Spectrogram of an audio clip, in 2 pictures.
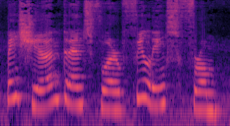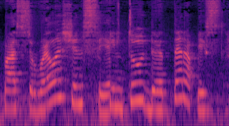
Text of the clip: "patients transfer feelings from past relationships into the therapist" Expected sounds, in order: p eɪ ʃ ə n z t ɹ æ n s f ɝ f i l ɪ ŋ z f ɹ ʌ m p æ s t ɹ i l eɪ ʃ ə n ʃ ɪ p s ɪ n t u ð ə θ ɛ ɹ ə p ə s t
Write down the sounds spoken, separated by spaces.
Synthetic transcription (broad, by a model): p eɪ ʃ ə n t ɹ æ n s f ɝ f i l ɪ ŋ s f ɹ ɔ m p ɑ s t ɹ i l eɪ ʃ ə n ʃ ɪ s ɪ n t u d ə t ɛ ɹ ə p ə s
